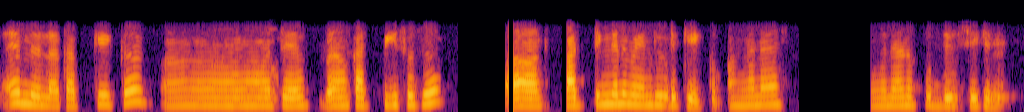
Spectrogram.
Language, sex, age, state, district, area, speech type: Malayalam, female, 30-45, Kerala, Idukki, rural, conversation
